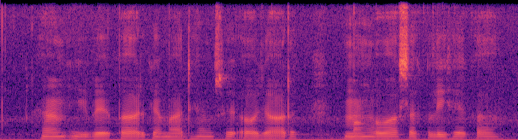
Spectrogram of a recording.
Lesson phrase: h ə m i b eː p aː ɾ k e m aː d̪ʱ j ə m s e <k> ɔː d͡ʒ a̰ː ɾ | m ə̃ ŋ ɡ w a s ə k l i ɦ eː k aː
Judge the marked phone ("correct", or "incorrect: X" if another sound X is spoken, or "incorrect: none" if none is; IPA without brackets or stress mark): incorrect: ʔ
